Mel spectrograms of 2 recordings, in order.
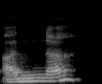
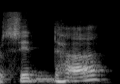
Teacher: um [Music] so a double consonant what does this sound like these are pronounced with a pause it is as if we prepare to say the first consonant and then we pause briefly before actually saying the second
